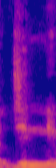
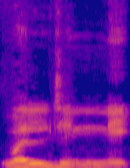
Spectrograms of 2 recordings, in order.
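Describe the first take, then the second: First: The L merges into a doubled J sound. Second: The L is clearly pronounced before the J. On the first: The speaker calls it wrong. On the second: The speaker calls it right.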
